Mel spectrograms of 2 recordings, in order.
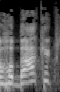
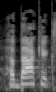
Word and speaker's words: Habakkuk: So Habakkuk chapter 3, Habakkuk sounds like a sneeze.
